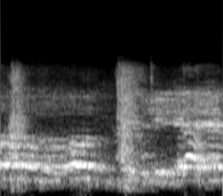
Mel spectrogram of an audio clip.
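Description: A group of men chanting a noha together in a lamenting chorus, punctuated by loud unison chest-beating strikes (matam) about a second apart, two of them here.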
